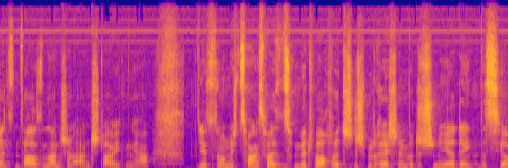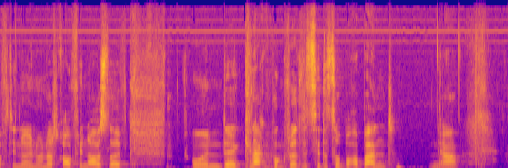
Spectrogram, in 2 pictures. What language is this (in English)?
German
